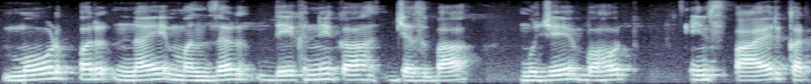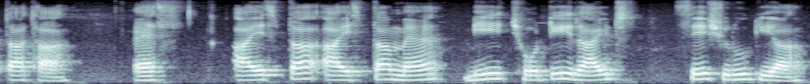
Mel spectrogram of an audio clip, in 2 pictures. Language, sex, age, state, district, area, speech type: Urdu, male, 18-30, Delhi, North East Delhi, urban, spontaneous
